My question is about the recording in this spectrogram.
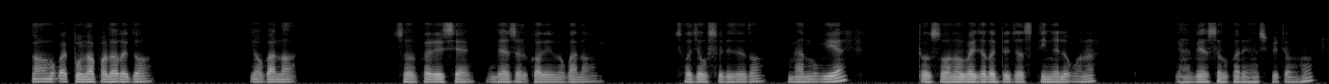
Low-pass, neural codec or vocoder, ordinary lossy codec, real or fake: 7.2 kHz; codec, 16 kHz, 0.5 kbps, FunCodec, trained on Chinese and English, 25 frames a second; none; fake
